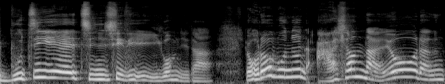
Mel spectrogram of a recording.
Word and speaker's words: Muzi: 자, 영어로는 이렇게 Muzi라고 쓸 수 있는데 Muzi라고 발음하겠죠. 근데 무지입니다. 무지.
